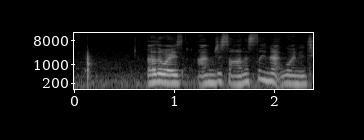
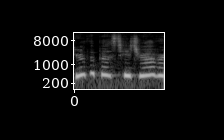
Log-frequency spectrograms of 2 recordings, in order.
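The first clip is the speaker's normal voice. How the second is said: put-on high, louder child's praise; student praising his teacher; sweet kid gushing; 12 semitones higher, 5 dB louder, faster than usual. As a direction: gush like a beaming first grader. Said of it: "the next day was like".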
